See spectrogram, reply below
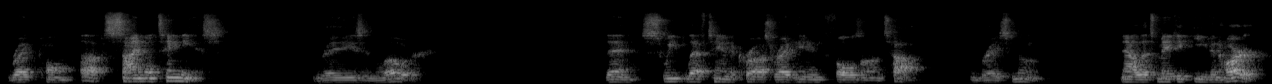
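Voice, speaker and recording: A middle-aged man teaching tai chi, giving calm, serene, step-by-step movement cues in a measured way. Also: mid-range voice. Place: indoor home living area. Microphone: camera across the room. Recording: echoey room, distant microphone.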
